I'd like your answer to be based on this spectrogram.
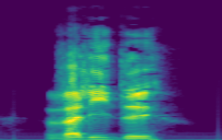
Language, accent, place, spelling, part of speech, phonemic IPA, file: French, France, Lyon, valider, verb, /va.li.de/, LL-Q150 (fra)-valider.wav
- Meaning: to validate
